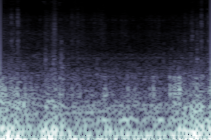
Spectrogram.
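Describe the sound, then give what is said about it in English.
A big truck passing on the road makes a steady, heavy low rumble that holds at an even level for about two seconds, with no voices. “Brights on? Oh, it's just a big old truck.”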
